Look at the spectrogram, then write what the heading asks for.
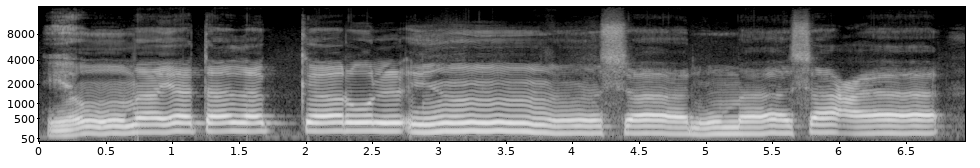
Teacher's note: يَتَذَكَّرُ الْإِنسَانُ مَا سَعَى، یتذکر ذال کو نرمی سے پڑھیں گے، را کے اوپر زبر تو را کو موٹا پڑھیں گے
